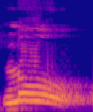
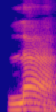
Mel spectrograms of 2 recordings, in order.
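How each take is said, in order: First: The sound is made with pouted, rounded lips. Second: The l is light, made with the tongue tip. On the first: "Tapi bukan dengan dhammah, dengan mencucu begini" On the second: "kalau lamnya tipis, itu kita hanya menggunakan ujung sisi lidah"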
